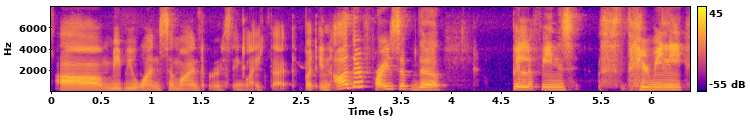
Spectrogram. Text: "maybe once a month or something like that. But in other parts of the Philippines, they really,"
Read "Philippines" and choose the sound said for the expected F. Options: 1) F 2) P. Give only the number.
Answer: 2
